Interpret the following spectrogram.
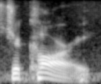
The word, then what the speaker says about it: Jakari: It's Jakari. It's a U, pronounced as an A. Just get used to it.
